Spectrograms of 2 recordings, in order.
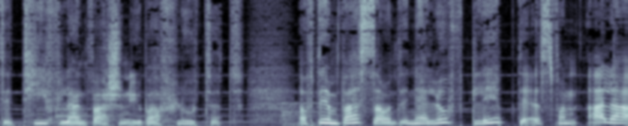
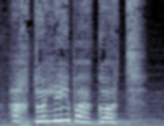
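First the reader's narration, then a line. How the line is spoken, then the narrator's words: Calling out. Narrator (German): rief Maren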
